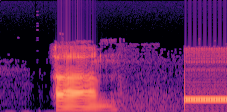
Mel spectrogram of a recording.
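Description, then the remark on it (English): An outgoing phone call rings: a short electronic ring tone bursts out and fades, then a steady, loud tone starts and holds to the end. No one speaks. “He's not going to answer. We ring in.”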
